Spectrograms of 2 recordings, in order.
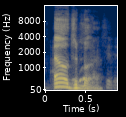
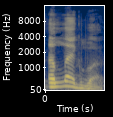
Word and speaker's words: Alegba: Also, we got algebra. No, not algebra, all right? My fault, I said it wrong still. It's Alegba, all right?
